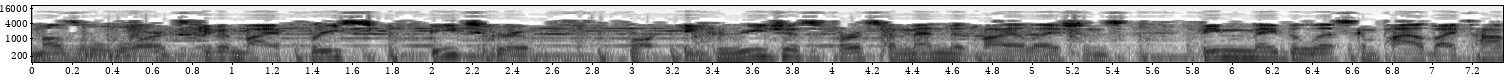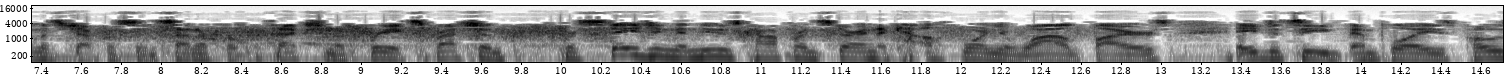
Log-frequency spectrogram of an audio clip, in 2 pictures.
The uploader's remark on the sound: take your phone calls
